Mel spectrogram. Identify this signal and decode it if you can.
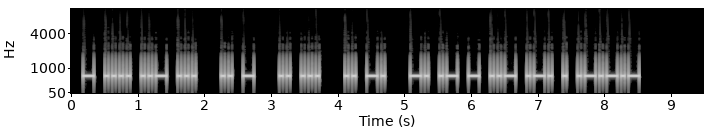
Morse code, heard as a keyed tone, about 22 wpm, 700 Hz. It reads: THUS IT IS IN NATURE.
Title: Sentences from Top 800 Words 22wpm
